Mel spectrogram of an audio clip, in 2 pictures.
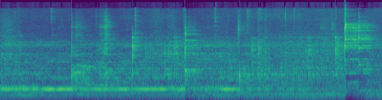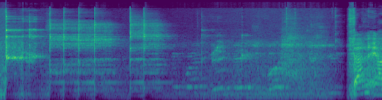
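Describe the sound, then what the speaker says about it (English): Butter being mixed in a bowl for cookie dough, with metal utensils clinking and scraping against dishes in a steady, busy rhythm, close by, with background voices at times. "We're going to first mix the butter."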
